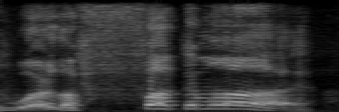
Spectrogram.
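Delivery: high, drawn-out indignant question; slow, high-pitched baffled outcry; acting out bewildered Jonah. Man spat out by the whale at Nineveh, high-pitched bewilderment. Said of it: "he says".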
